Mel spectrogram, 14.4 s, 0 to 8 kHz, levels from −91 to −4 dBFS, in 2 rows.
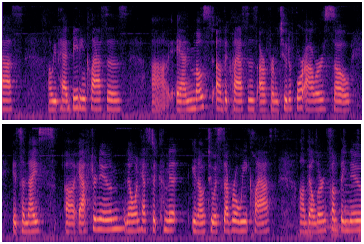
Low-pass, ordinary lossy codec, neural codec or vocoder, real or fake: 7.2 kHz; AAC, 32 kbps; none; real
